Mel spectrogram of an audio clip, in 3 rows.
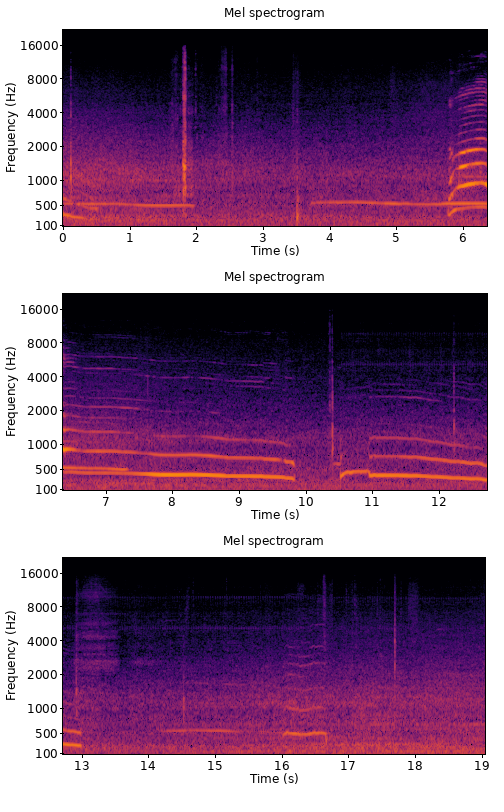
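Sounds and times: cat yowling: 0:03.8 - 0:09.9, 0:16.0 - 0:16.8.

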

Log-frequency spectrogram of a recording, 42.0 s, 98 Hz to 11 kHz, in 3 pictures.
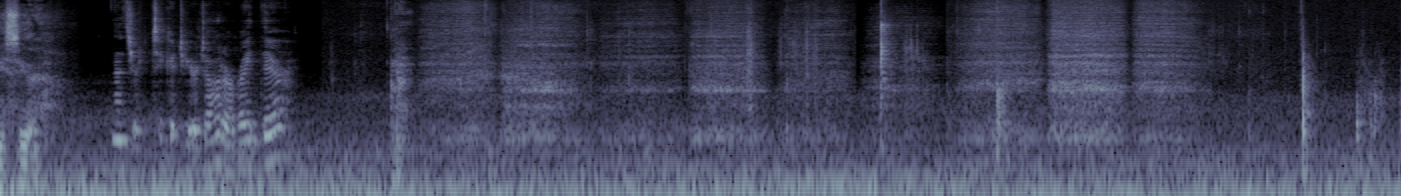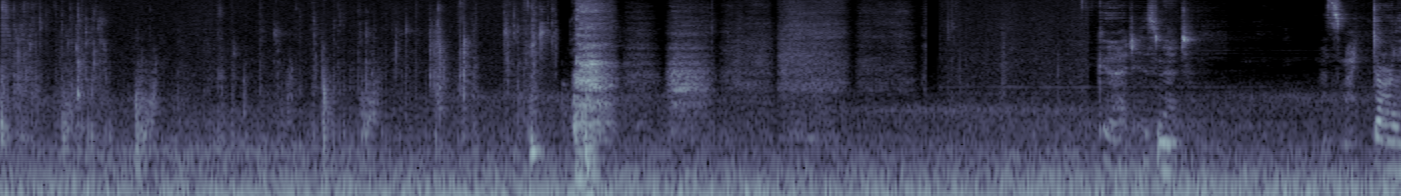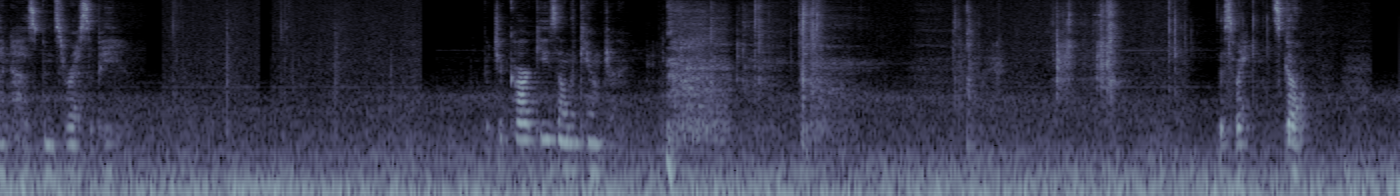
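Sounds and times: low rumble: 0:00.0 - 0:42.0
man gulping a drink: 0:12.4 - 0:20.2
heavy breaths and gasps: 0:19.6 - 0:23.2, 0:34.6 - 0:38.1.

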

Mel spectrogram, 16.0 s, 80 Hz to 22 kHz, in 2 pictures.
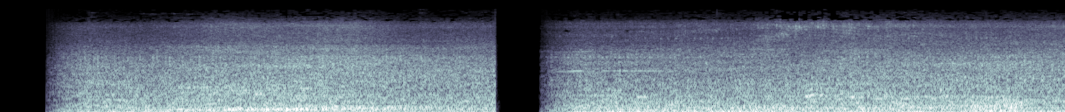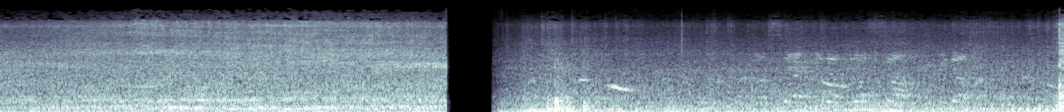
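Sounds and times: low rumble of cars: 0:00.4 - 0:15.9.

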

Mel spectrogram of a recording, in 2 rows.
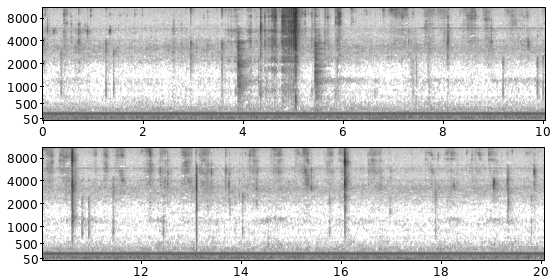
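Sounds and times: steady low hum: 0:00.0 - 0:20.0
parrot beak crunching apple: 0:03.6 - 0:06.0.

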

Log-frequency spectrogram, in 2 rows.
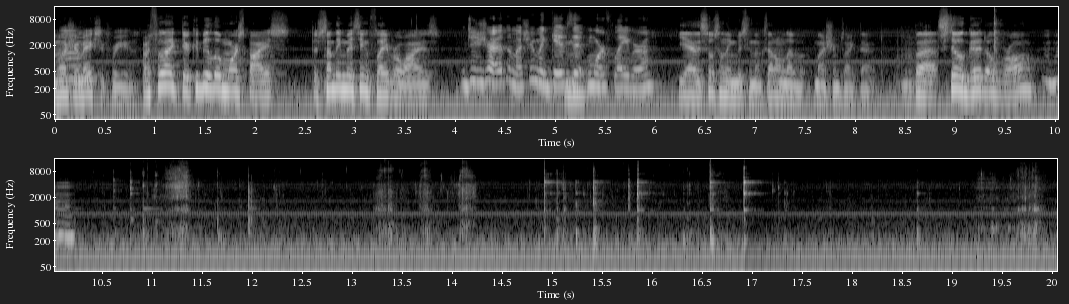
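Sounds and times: noodle slurps: 0:13.2 - 0:14.3
cutlery clinking on ceramic bowls: 0:14.9 - 0:17.4.

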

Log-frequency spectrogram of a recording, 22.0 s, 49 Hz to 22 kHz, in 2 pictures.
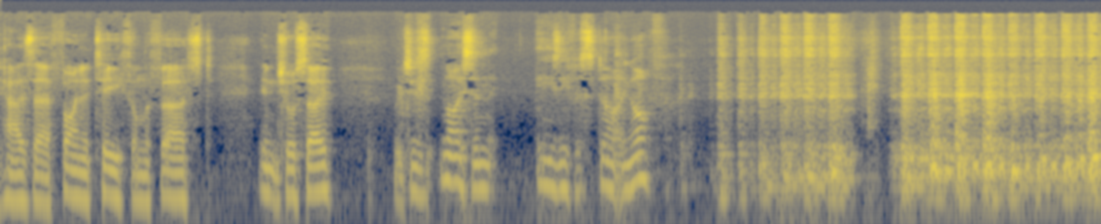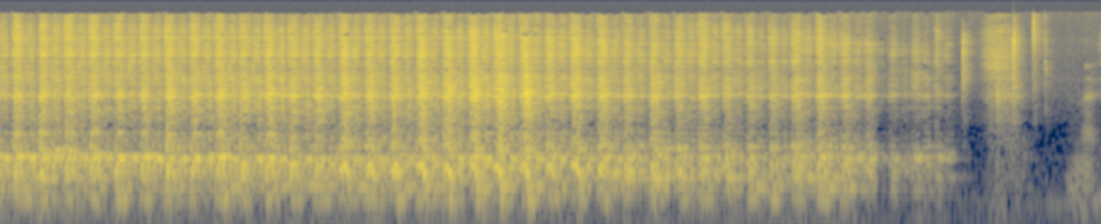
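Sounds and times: saw cutting wood: 0:07.1 - 0:20.6.

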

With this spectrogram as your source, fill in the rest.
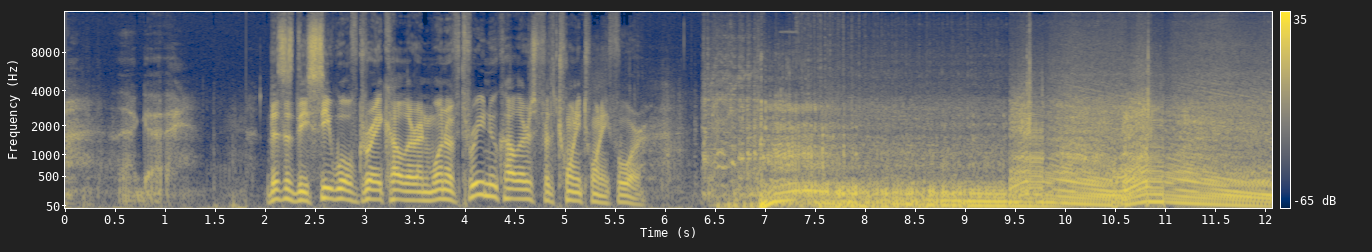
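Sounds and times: car engine starting and idling: 0:06.4 - 0:11.0
engine revving loudly: 0:06.4 - 0:12.0.

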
